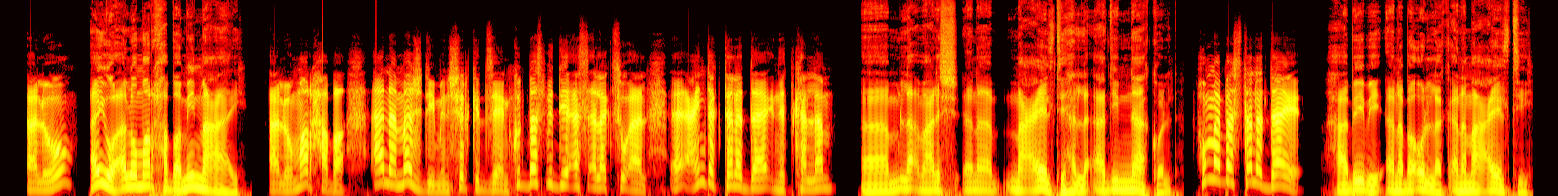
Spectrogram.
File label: palestinian jordanian advert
